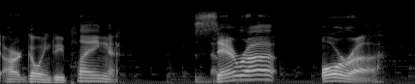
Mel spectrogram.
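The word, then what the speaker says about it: Zeraora: going to be playing Zera Aura. Right. I don't think that's right, but you know, it is what it is. It is. It's pronounced like 2 words. Their aura, yeah.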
